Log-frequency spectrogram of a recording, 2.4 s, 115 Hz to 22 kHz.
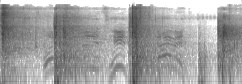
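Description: Gunshots in the military video game ARMA 3: three sharp, loud, widely spaced cracks, each fading out quickly, with a voice talking briefly between them.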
